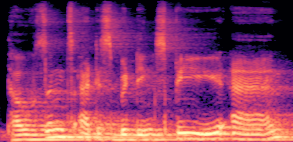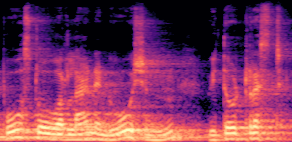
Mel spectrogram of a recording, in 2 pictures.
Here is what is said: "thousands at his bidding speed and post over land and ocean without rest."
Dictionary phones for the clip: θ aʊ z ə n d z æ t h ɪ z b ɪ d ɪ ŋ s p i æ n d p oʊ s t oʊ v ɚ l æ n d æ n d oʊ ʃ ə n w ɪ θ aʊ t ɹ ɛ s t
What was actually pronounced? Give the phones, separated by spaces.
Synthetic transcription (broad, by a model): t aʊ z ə n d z æ t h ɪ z b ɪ d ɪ ŋ s p i æ n d p oʊ s t oʊ v ɚ l æ n d æ n d oʊ ʃ ə n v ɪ t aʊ t ɹ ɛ s t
